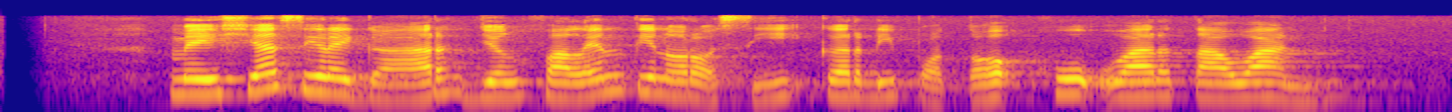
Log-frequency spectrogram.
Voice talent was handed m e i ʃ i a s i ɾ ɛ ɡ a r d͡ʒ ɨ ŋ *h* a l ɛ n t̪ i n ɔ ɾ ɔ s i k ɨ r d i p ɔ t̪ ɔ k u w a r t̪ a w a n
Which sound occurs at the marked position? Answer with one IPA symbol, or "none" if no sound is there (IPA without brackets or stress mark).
f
